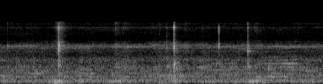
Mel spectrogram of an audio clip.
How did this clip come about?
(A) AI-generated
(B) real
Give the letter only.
A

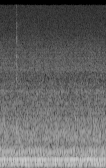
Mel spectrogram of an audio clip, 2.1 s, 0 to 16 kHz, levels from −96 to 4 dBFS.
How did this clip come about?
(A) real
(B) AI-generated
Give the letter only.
A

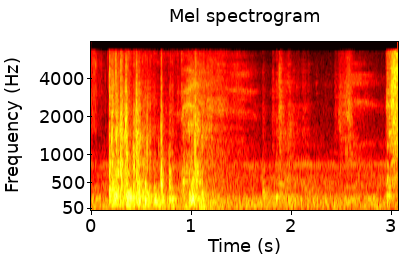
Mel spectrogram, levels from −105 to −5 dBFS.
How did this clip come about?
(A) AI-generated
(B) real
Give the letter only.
B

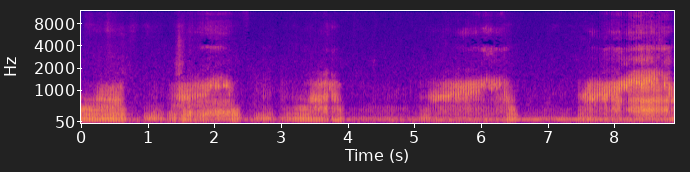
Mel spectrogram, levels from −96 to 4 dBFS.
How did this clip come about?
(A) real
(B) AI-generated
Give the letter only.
A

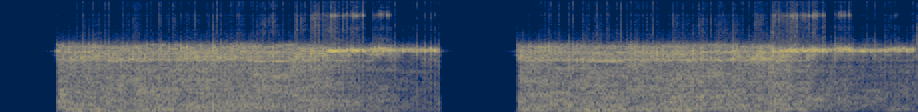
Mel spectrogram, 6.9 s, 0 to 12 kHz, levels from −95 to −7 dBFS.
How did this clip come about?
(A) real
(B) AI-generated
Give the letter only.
B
